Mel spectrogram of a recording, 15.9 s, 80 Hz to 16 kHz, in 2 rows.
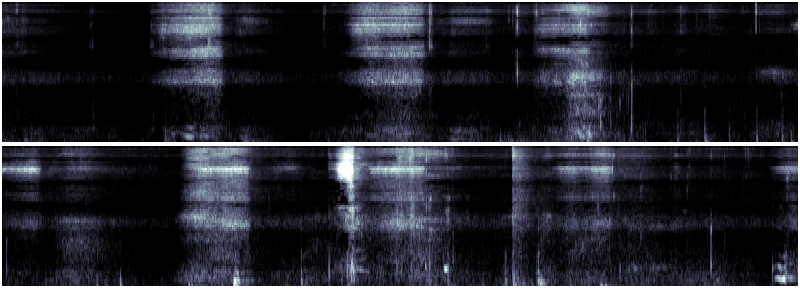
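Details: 10-week-old Boxer puppy snoring while asleep, also appearing to suckle: noisy, wheezy snoring breaths about 30 a minute, with occasional snorts and sniffs.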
